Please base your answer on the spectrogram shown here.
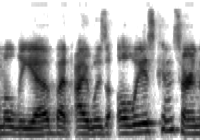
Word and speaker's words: Aaliyah: was always concerned that people would only associate it with the R&B singer so which coincidentally is actually the easiest way for me to explain to people how to say her name so but that's I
